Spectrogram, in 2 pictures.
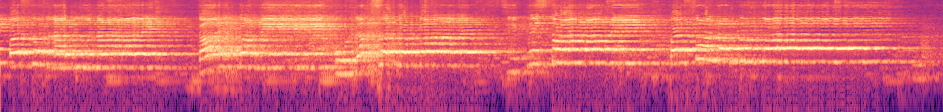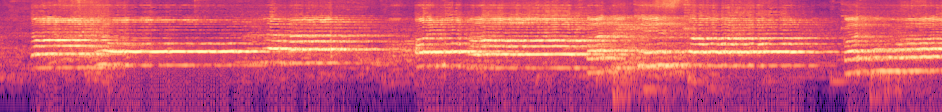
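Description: Group of women singing a song together in long held notes, with an acoustic guitar accompanying. The phrases break every couple of seconds, with a short pause about twelve seconds in.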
